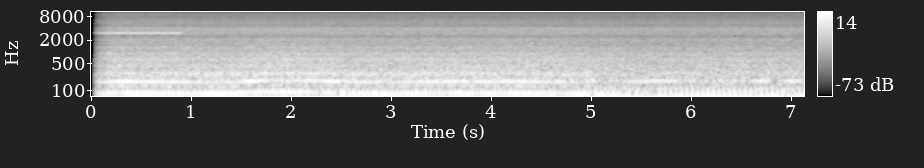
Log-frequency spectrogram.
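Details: 1997 Toyota Land Cruiser FZJ80 (1FZE six) at idle: a deep, uneven hum that wavers and stumbles, a rough idle that also persisted to about 2000 rpm; MAF sensor and vacuum leaks were checked, and it later smoothed out, possibly after an ECU relearn.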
